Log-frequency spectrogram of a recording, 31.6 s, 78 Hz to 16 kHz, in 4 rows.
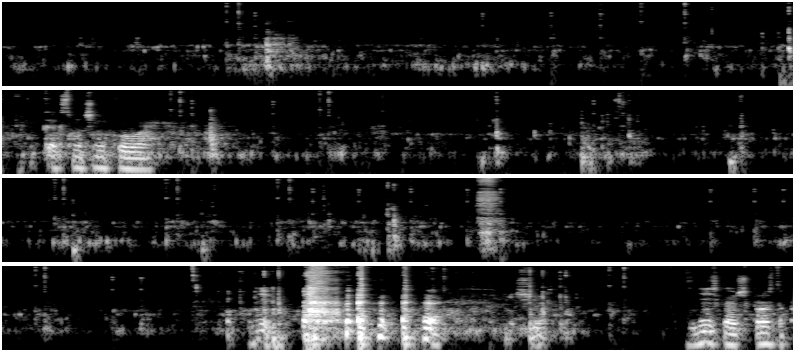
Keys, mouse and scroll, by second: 2.5-6.4 middle drag, 6.4 click, 7.7 g, 9.8-11.1 middle drag, 11.1 click, 11.9 KP_3, 12.7 alt+z, 13.4 scroll up 4, 13.8-15.2 shift+middle drag, 15.2 e, 16.5 e, 18.9 middle click, 19.5 alt+z, 19.9 middle click, 20.6 scroll down 2, 20.8-24.0 middle drag, 24.0 click, 24.4 scroll up 2, 24.8-26.3 middle drag, 26.3 e, 29.0 ctrl+z, 29.8 click.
